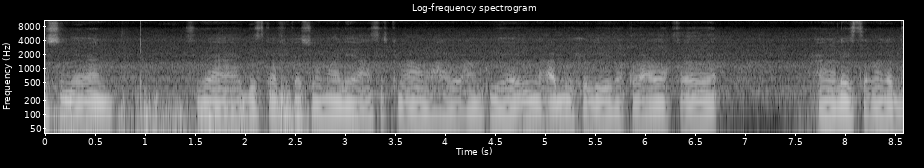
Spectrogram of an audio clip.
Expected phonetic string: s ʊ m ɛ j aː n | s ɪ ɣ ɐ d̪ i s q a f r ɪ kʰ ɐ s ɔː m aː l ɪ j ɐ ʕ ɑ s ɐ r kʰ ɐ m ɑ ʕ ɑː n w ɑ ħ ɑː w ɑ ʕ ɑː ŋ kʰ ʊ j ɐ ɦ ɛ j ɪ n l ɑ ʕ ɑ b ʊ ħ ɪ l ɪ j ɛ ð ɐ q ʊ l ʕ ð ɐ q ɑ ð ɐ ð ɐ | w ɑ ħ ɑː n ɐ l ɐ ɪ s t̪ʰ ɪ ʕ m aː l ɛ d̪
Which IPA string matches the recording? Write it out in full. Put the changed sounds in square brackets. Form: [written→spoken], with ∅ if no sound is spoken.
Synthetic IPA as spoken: s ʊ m ɛ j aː n | s ɪ [ɣ→ð] ɐ d̪ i s [q→k] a f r ɪ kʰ ɐ s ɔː m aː l ɪ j ɐ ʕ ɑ s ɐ r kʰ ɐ m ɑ ʕ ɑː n w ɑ ħ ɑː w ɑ ʕ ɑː ŋ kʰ ʊ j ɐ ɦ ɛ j ɪ n l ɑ ʕ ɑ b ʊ ħ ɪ l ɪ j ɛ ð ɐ q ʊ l ʕ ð ɐ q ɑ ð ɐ ð ɐ | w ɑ ħ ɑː n ɐ l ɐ ɪ s t̪ʰ ɪ ʕ m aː l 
